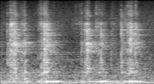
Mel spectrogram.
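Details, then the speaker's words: Turning the rear wheel axle by hand: gritty, rasping crunch in bursts from dry bearings and a pitted cone on one side; other side's cone fine. "This is so crunchy. Let's feel these bearings."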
